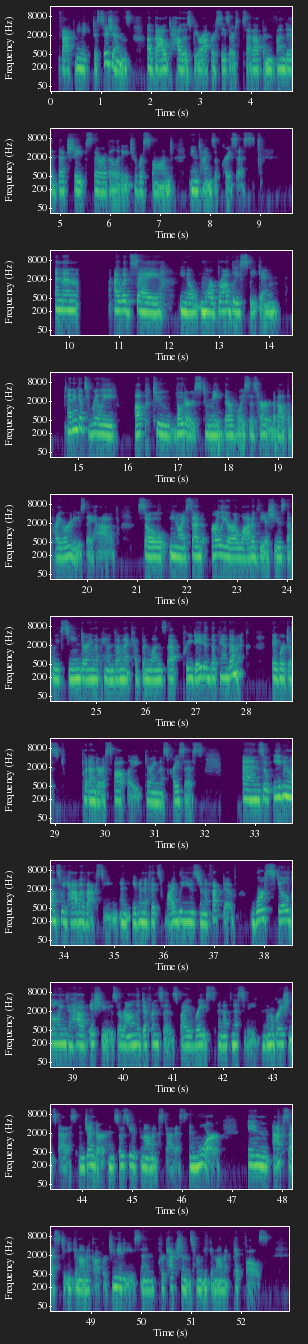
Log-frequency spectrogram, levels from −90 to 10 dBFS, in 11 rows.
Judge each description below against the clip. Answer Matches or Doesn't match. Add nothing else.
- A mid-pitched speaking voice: Matches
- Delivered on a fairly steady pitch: Matches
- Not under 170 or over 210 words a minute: Doesn't match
